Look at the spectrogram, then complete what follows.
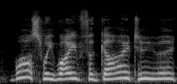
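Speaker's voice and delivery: bad put-on Australian dame voice. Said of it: "I'm doing a terrible, uh, Barry Humphries impersonation".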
